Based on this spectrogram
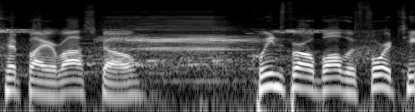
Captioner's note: buzzer blares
